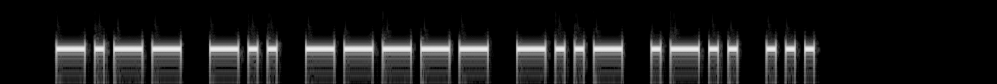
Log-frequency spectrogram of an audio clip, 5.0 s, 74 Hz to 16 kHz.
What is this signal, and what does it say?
Morse code, heard as a keyed tone, about 25 wpm, 690 Hz. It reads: YD0XLS
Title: DXCC-100 Call Signs - 6 Characters - 25wpm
